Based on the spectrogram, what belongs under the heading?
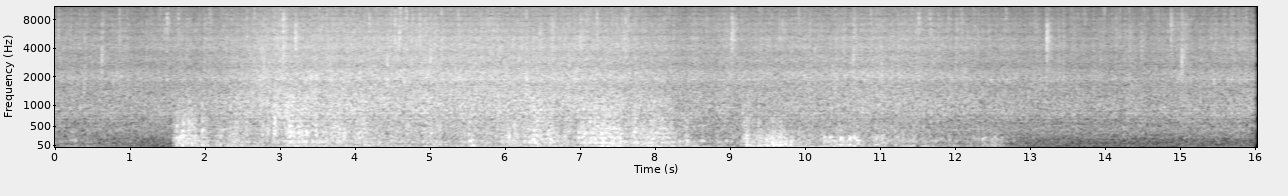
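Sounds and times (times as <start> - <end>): heavy rain falling: 0.0 - 16.0
deep rumble of thunder: 1.6 - 12.8.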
